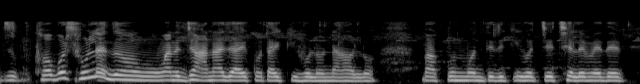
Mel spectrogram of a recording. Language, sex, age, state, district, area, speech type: Bengali, female, 60+, West Bengal, Darjeeling, rural, spontaneous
